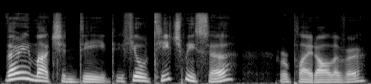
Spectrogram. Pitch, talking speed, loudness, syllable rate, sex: 155 Hz, 160 wpm, -18 LUFS, 4.7 syllables/s, male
